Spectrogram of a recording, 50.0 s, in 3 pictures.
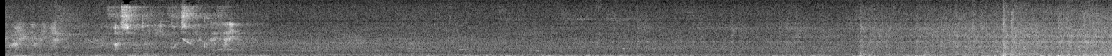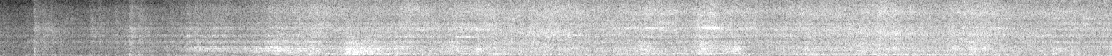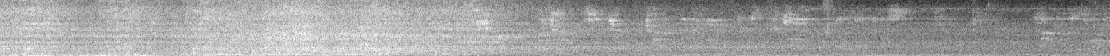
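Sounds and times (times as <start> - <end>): train wheels rumbling on rail: 12.4 - 47.2.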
